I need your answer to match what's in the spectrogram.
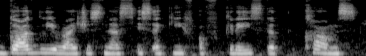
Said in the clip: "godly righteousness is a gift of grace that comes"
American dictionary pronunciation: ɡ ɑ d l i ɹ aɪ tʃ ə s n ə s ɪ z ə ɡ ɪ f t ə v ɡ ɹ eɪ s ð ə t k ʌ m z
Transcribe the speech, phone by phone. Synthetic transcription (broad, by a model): ɡ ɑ d l i ɹ aɪ tʃ ə s n ə s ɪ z ə ɡ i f ə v ɡ ɹ eɪ s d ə t k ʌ m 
